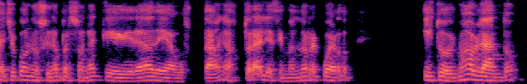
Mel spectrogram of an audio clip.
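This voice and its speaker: With a mid-range, slightly mellow voice, a middle-aged Venezuelan man who works as a kung fu master and judge rambles through stories in a relaxed interview. His speech carries a Venezuelan Spanish accent and lots of fillers and restarts, and the recording sounds dull and lo-fi.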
